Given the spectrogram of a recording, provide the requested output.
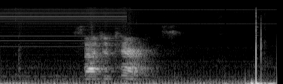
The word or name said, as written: Sagittarius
